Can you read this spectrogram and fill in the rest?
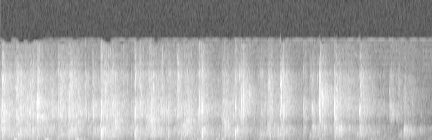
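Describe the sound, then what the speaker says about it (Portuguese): An audience in a hall at a technical training talk on cutting tools claps in welcome, a dense, steady patter of many hands heard faintly and without a break. "Vamos a recibir nuevamente con un fuerte aplauso"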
